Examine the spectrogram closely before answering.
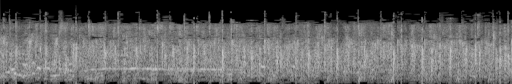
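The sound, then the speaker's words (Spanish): Loud, dense applause from a congress audience, a steady wash of many hands clapping for the whole stretch without a break. “Sin duda lo emocionante es que si aplaudís es porque pensáis que también es mi congreso.”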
